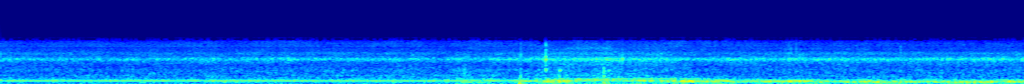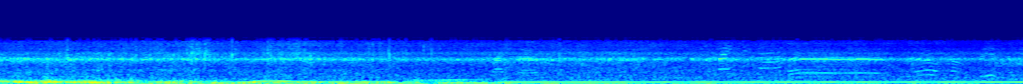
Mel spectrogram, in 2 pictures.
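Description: Water sprays and splashes hard behind a speeding boat.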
